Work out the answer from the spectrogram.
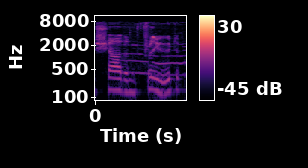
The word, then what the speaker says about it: Schadenfreude: It's pronounced Schadenfreude, but we like the Froobs.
